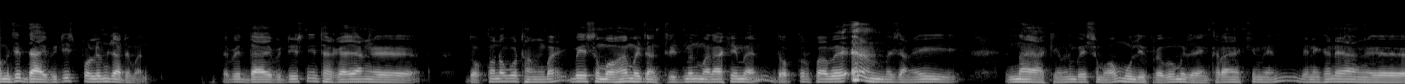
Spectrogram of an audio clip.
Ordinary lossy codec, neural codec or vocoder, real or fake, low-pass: none; none; real; none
